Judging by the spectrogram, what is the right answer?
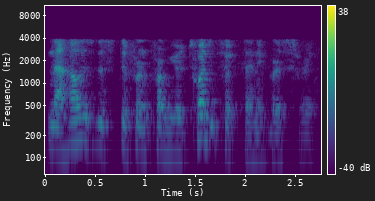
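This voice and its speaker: Chatty and quick-talking, this podcast host has a medium-pitched, slightly rough voice with lively intonation. He laughs along with the couple he's interviewing at their home, captured in tinny, lo-fi audio that resembles a phone.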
